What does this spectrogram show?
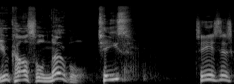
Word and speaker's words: Tees: About 70 miles long, which river of northern England has a name that rhymes with words meaning a band of painted decoration or sculpture, an involuntary action known as sternutation? Newcastle Noble. Tees.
